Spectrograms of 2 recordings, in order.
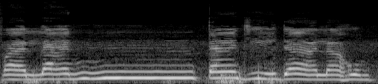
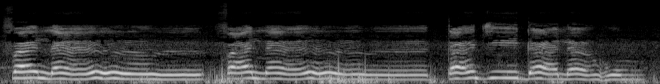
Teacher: Kita kena sorok, tuan-tuan, sembunyikan bunyi nun ini pada kadar separuh dalam ta. Jadi lidah kita berada di tengah-tengah rongga mulut. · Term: ikhfa hakiki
